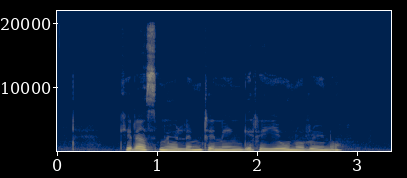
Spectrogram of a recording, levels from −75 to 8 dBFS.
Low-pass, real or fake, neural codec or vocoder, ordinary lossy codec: 19.8 kHz; real; none; none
